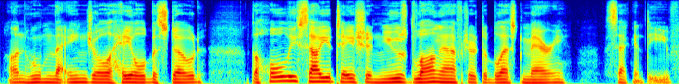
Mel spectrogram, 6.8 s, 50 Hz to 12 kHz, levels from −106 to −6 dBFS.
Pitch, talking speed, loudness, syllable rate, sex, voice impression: 135 Hz, 150 wpm, -18 LUFS, 4.8 syllables/s, male, masculine, middle-aged, thick, relaxed, weak, bright, slightly clear, fluent, raspy, cool, very intellectual, slightly refreshing, sincere, very calm, mature, very friendly, very reassuring, unique, very elegant, very sweet, very kind, very strict, modest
